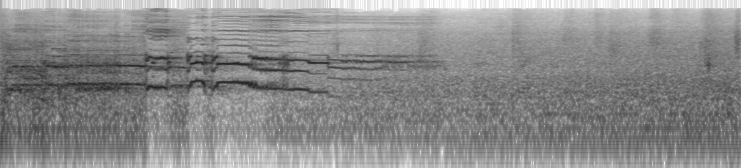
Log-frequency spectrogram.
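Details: Rooster crowing at a county fair: one long harmonic cock-a-doodle-doo lasting about two and a half seconds, held level, then lifting briefly and sliding down at the end, followed by a steady hum of background crowd and machinery noise.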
